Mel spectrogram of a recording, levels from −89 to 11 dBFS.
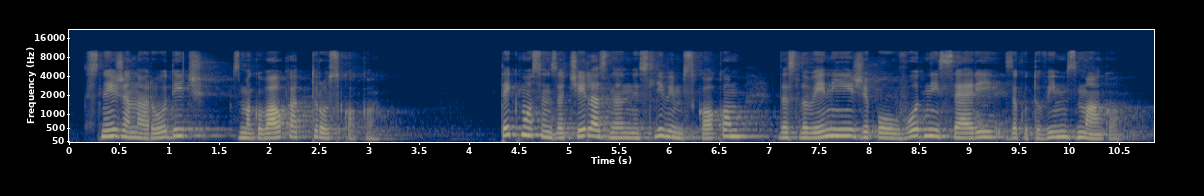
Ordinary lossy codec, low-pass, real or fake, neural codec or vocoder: none; 9.9 kHz; fake; codec, 24 kHz, 3.1 kbps, DualCodec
